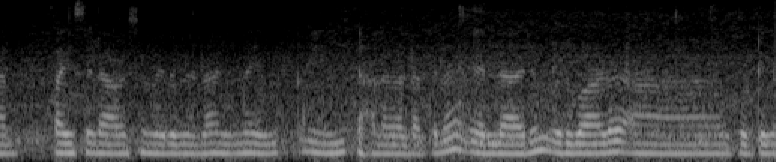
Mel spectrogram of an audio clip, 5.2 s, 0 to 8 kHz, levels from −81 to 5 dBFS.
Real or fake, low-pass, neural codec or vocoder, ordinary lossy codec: real; 7.2 kHz; none; Opus, 24 kbps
